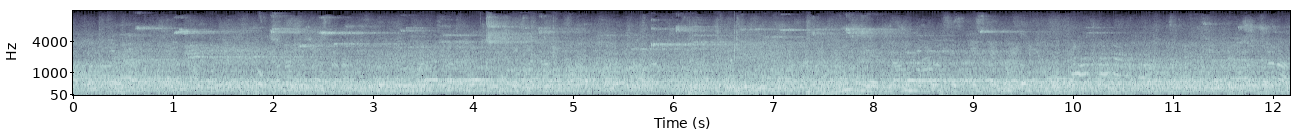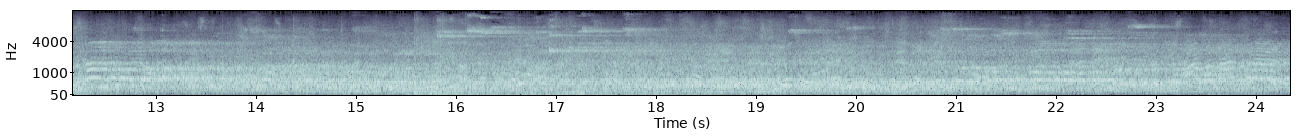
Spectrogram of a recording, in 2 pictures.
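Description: A ball thuds as a player kicks it.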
